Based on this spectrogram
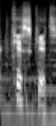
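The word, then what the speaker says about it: Qiskit: Yeah, so there's the So Kiskit is the Python library. That's the open source. Can you spell that?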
